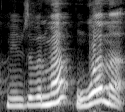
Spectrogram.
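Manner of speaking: ordinary delivery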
